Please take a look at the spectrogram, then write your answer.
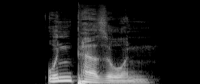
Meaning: nonperson
- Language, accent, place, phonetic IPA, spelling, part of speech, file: German, Germany, Berlin, [ˈʊnpɛʁˌzoːn], Unperson, noun, De-Unperson.ogg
